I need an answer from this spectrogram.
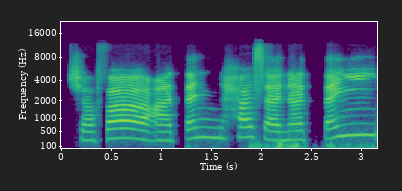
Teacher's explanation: Tapi tanwin jumpa ha jangan dengung ya, kena bunyi jelas.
